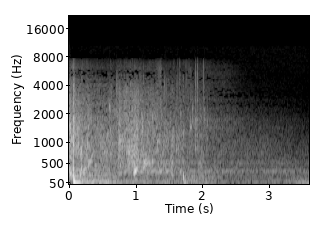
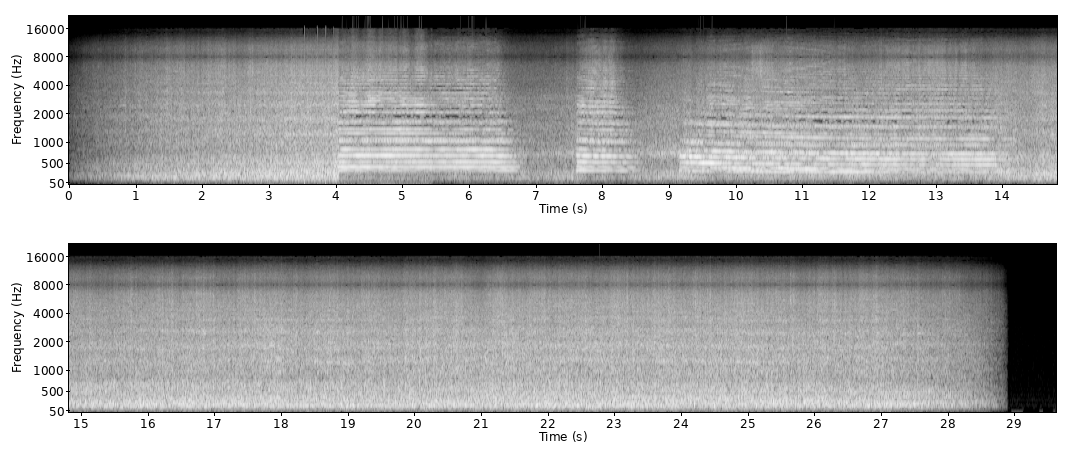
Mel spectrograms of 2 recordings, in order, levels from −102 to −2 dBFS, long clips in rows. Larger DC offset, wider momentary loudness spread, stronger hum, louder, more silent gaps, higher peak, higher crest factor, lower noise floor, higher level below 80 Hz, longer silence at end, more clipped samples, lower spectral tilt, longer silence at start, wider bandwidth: neither; first, 23 LU vs 11 LU; neither; second, -30 LUFS vs -12 LUFS; neither; second, -4 dBFS vs 0 dBFS; first, 24 dB vs 14 dB; second, -52 dBFS vs -83 dBFS; first, -32 dBFS vs -50 dBFS; second, 0 s vs 0.95 s; neither; first, -7.5 dB/octave vs -4 dB/octave; second, 0 s vs 0.3 s; second, 7.4 kHz vs 14.5 kHz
